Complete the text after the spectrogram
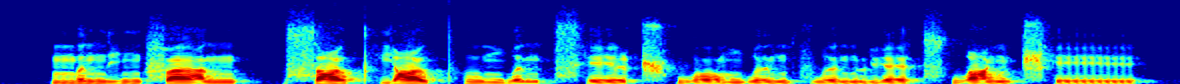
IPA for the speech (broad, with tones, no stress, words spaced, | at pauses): mə˥˨ni˥˨ŋfa˨˦n | sɑ˦ʊ̯pʰjɑ˥˨ʊ̯pʰu˥˨mwə˥˨n t͡sʰe˨˩ɪ̯ʈ͡ʂʰwɔ˨˦ mwə˨˦nfwə˨˩nlɥɛ˨˦ t͡sʰwɑ˥˨ŋʈ͡ʂʰe˨˩ɪ̯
